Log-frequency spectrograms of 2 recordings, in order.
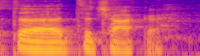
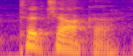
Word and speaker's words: T'Chaka: The father's T'Chaka. – T'Chaka, yeah.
